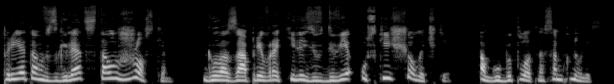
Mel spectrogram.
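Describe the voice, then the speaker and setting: A woman's voice: medium pitch, animated, moderate pace, darkish tone, husky, no room sound. A woman narrating a novel in the first person as an audiobook reader, in an intimate, tense storytelling manner, close to the microphone.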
